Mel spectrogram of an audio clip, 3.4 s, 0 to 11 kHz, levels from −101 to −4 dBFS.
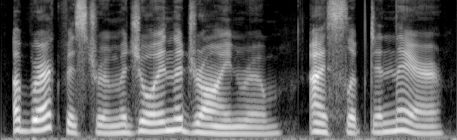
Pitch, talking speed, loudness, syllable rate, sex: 195 Hz, 195 wpm, -18 LUFS, 5.7 syllables/s, female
